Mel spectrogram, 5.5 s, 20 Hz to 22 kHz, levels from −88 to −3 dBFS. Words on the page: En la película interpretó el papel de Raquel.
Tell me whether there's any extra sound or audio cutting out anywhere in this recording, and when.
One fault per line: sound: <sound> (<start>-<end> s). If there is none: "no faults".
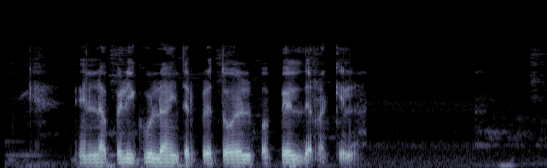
no faults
